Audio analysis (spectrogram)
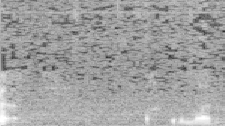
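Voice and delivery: barely audible, slow murmur of repentance; murmured prayer. Real, not acted. Caller murmurs forgiveness to herself, very soft and slow. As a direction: breathe it out slowly under your breath.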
